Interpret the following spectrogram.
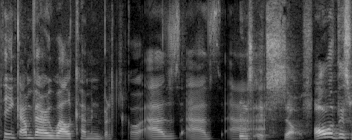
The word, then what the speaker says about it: Brčko: I know, it looks like Brčko. It's pronounced Brčko. That was a quadruple diphthong.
